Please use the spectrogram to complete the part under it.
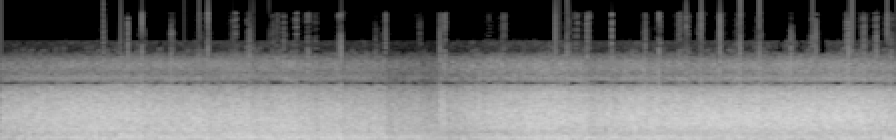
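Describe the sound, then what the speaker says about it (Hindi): Ravana Waterfall in Sri Lanka pours with a loud, steady, full roar that stays constant throughout without a break. "अगर कोई शोर अच्छा लगता है, कान को सूदिंग लगता है, तो वो वाटरफॉल का ही शोर है।"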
